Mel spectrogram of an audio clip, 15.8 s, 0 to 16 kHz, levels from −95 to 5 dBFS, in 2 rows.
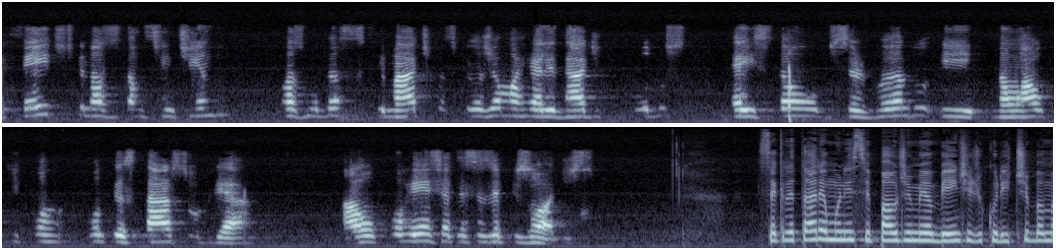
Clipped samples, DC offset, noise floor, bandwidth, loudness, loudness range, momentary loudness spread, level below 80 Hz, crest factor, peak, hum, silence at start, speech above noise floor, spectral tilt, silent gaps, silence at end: under 0.1%; under 0.1%; -59 dBFS; 14.5 kHz; -20 LUFS; 4 LU; 16 LU; -60 dBFS; 18 dB; -2 dBFS; none; 0.15 s; 39 dB; -4 dB/octave; none; 0 s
